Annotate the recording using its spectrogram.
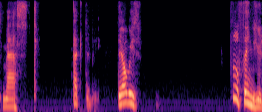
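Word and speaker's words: mastectomy: Do you ever hear massctomy? It's mastctomy.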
